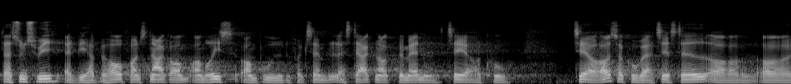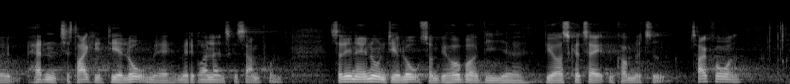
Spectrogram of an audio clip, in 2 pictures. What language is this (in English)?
Danish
